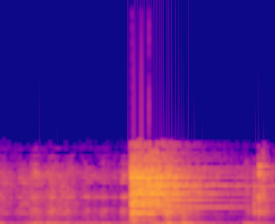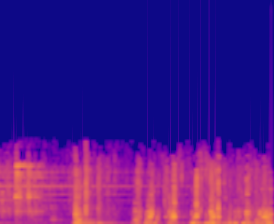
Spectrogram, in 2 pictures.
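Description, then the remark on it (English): A tool strikes a metal plumbing pipe joint with one loud, ringing clang that slowly fades, followed by a run of lighter, uneven knocks and clatters against the plumbing. “If it's the joint, a couple of bangs might do it.”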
